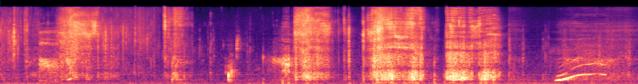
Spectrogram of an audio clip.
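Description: Close-miked biting and chewing of food in a run of loud bursts. Near the end the eater gives a short hum that rises in pitch.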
